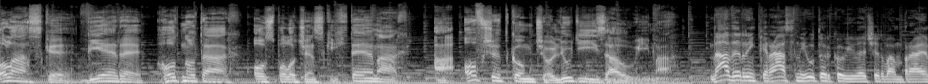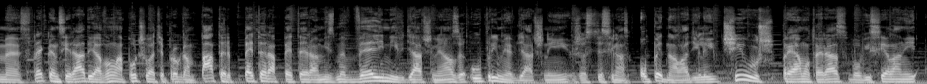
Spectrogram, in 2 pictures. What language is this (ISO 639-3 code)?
slk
